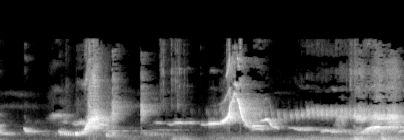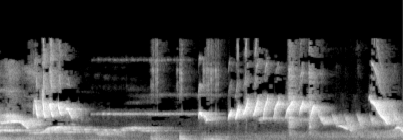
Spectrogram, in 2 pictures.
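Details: Nearly all of a group of fighter white-rumped shamas join in, answering one another in vigorous, agitated song: varied loud whistles, slurred rising and falling notes and rapid chattering trills overlapping densely, with brief buzzy phrases and short pauses.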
